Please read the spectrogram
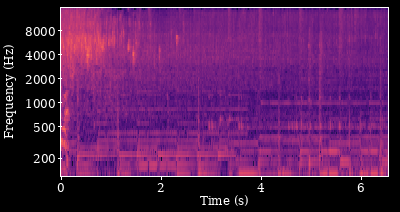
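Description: Medu vada of ground urad dal batter deep-frying in hot oil in a kadai. The sizzle is loudest in the first second as the vada is dropped in, then settles to a steady frying hiss.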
